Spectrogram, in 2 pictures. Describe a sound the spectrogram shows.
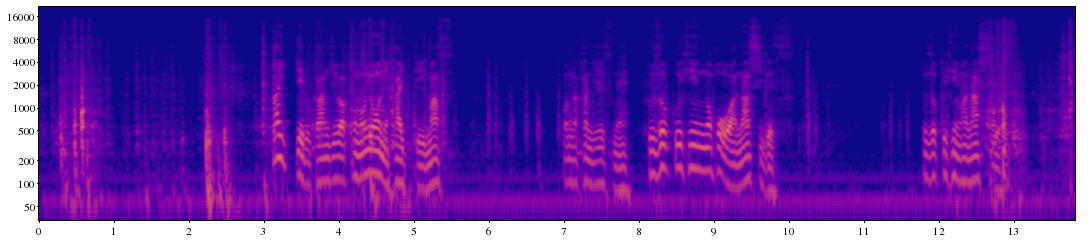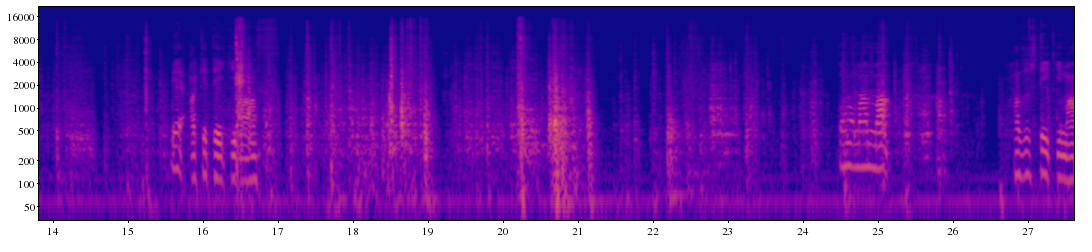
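Stiff plastic packaging crinkles and clatters as hands handle it.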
